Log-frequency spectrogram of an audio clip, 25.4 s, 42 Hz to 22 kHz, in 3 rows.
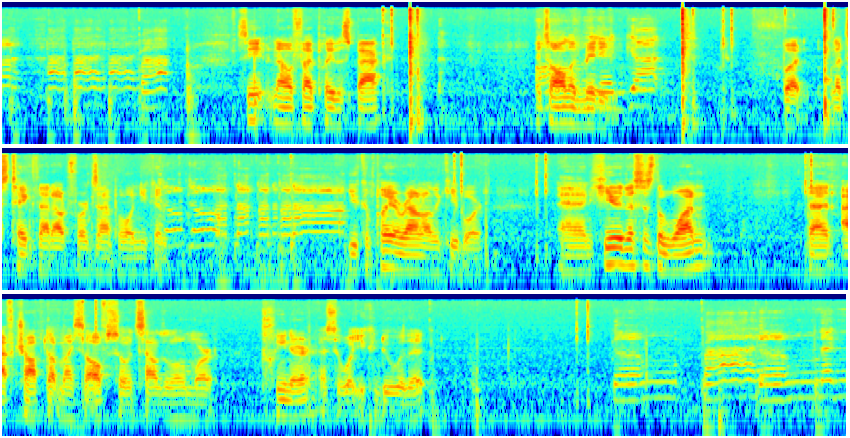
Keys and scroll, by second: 3.9-4.6 typing, 6.0-6.9 typing, 8.3 BackSpace.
